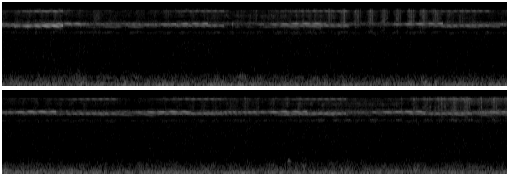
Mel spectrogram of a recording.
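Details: Summer crickets in nature before evening, producing a thin, continuous high-pitched ringing with faint rapid pulses, somewhat quieter and partly masked by a broad low background hum.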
